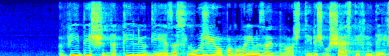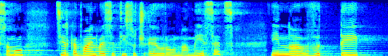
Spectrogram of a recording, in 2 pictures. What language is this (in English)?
Slovenian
